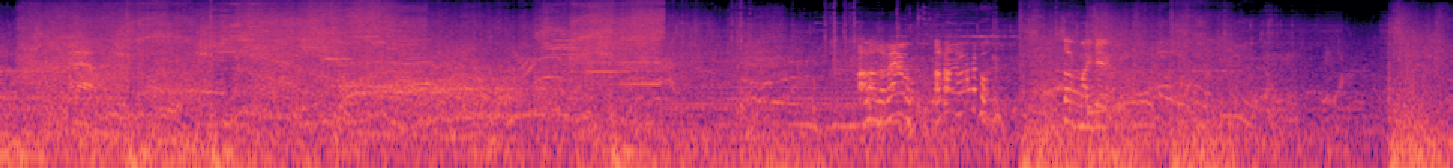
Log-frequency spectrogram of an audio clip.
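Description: Energy weapon shots fire in quick bursts.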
